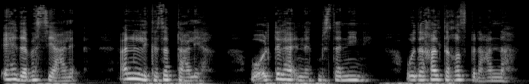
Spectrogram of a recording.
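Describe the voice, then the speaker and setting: A woman with an Egyptian accent voicing a scheming young woman who pleads insistently with the man she loves, in an animated story. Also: mid-range voice, rapid-fire, natural voice. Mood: pleading. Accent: Egyptian Arabic.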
